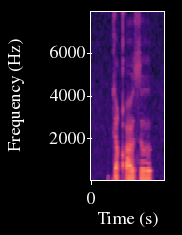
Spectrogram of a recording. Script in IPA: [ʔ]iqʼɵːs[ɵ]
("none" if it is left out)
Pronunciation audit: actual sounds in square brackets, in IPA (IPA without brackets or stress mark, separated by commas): k, ɵ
